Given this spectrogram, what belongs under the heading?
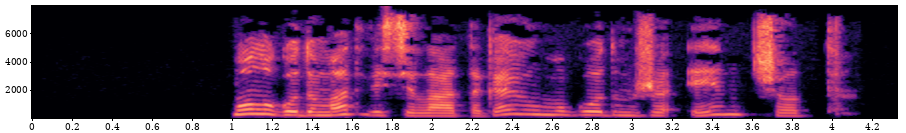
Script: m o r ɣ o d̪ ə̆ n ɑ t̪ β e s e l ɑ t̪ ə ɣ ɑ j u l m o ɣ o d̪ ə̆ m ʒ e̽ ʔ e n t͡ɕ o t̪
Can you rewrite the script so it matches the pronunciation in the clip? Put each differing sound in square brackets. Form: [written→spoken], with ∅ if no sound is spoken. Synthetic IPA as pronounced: m o [r→l] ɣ o d̪ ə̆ [n→m] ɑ t̪ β e s e l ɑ t̪ ə ɣ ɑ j u l m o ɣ o d̪ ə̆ m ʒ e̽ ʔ e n t͡ɕ o t̪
